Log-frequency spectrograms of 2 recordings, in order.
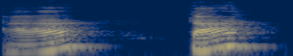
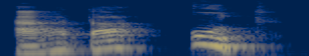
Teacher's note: Entonces, la mayor fuerza de voz lleva en la U.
